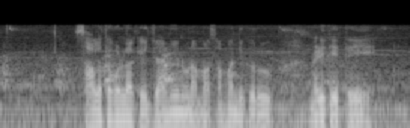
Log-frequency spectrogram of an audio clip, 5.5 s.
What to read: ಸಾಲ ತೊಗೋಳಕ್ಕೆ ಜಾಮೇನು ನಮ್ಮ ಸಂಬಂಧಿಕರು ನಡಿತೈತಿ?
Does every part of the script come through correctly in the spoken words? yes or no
yes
